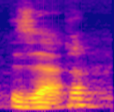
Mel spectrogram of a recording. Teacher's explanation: Huruf zai makhrajnya itu asnanilwi yaitu ee dari gigi yang dekat dengan gusi-gusi yang paling atas. Kemudian dari tarikatul khurujnya termasuk ihtiaki, yaitu adanya gesekan dari wad'ul autar atau pita suara itu majhurun.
